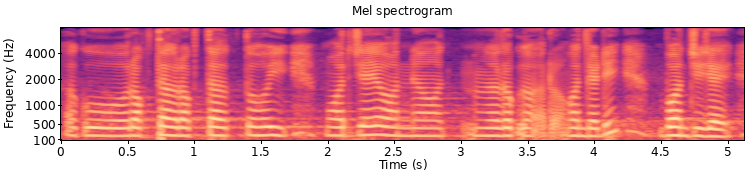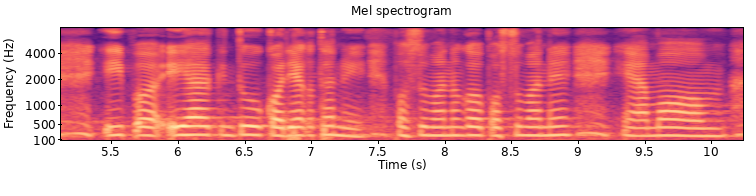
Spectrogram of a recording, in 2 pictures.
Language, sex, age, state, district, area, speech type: Odia, female, 18-30, Odisha, Jajpur, rural, spontaneous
